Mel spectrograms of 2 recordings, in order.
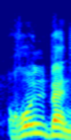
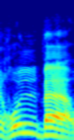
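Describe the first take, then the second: First: The word ends with an added n sound. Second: The word ends in a long plain vowel. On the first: The speaker calls it wrong. "You don't say ghul, ban" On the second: The speaker calls it right. "You say ghul, ba"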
